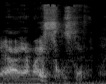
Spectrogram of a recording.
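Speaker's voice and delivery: breathy, tight self-mockery; strained whisper. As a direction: squeeze it out like stiff shoulders ache. Mimics himself being stiff.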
